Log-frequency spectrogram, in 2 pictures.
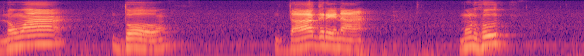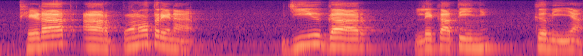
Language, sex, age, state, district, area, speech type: Santali, male, 60+, Jharkhand, Bokaro, rural, read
